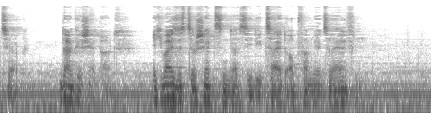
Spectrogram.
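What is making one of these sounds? A man with a rough, layered voice speaks calmly, close by.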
